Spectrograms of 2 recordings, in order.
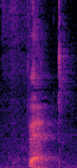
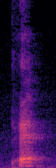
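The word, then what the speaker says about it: phet: You may write that, P-H-E-T. But it's not fet. It's pet. When you get stuck in a nyam, at that time, you can strike it with the seed syllable pet, hard.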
